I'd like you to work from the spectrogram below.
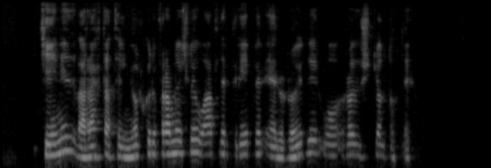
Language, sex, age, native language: Icelandic, male, 60-69, Icelandic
